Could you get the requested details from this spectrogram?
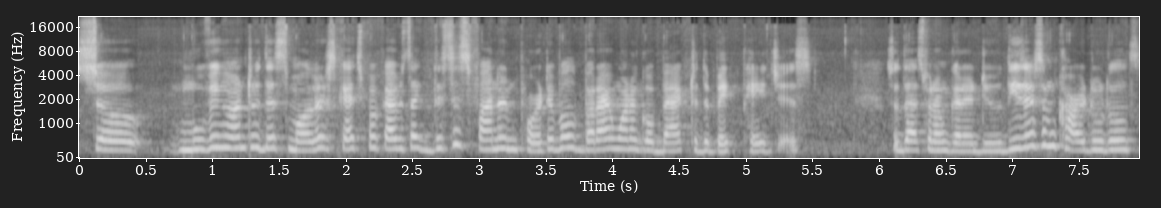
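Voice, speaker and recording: The background noise is noticeable. A woman with a high-pitched voice speaks at a fairly quick pace. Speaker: artist and video creator. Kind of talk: casual chat. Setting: voiceover recorded over video. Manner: animated.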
